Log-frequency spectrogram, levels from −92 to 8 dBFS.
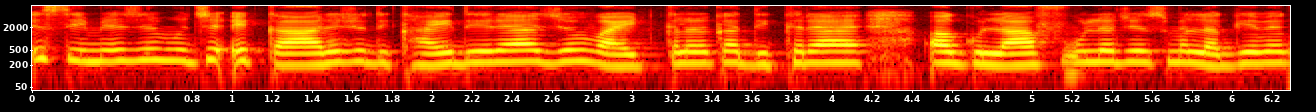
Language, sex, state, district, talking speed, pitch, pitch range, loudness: Hindi, female, Chhattisgarh, Bastar, 265 wpm, 230 Hz, 215-245 Hz, -18 LUFS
